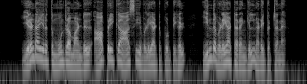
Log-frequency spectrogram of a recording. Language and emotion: Tamil, neutral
